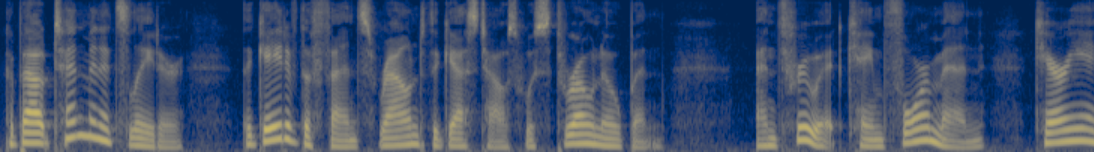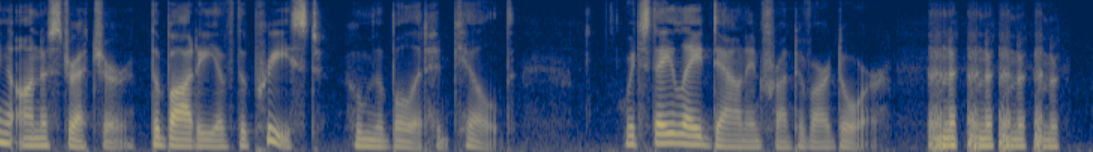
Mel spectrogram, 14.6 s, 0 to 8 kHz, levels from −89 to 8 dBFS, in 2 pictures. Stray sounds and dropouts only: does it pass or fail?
fail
